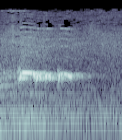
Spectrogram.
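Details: Local zebra dove from Indonesia singing loudly, its voice kept as a lure for wild birds: one short rolling coo, pulsed and slightly rising, then fading.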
